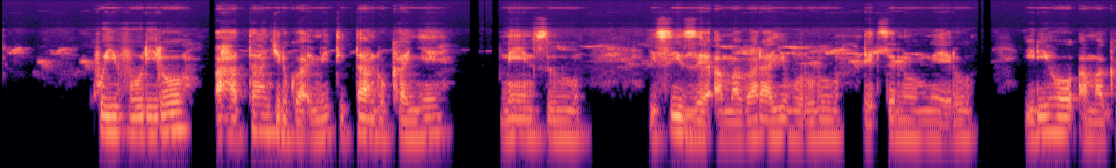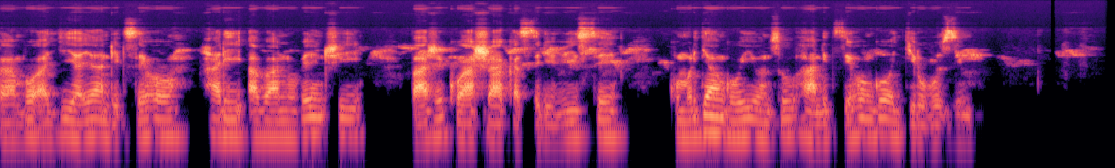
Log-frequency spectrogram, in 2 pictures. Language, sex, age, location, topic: Kinyarwanda, male, 25-35, Nyagatare, health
